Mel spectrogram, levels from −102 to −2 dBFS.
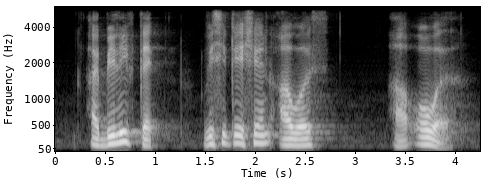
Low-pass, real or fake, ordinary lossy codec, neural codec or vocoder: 5.4 kHz; fake; none; autoencoder, 48 kHz, 128 numbers a frame, DAC-VAE, trained on Japanese speech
